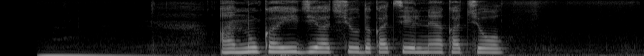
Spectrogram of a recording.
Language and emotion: Russian, angry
